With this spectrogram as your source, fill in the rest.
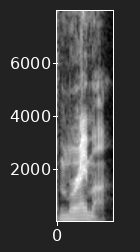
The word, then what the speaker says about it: Mrema: How do you pronounce it? So my last name is Mrema.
